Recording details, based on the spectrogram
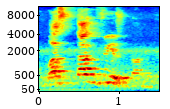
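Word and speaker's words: وَاسْتَغْفِرْ: এই যে ওয়া এবং এবং ওয়াস্তাগফির, এটা কিন্তু এই আলিফ না, এটা হলো ইস্তেগফারের আলিফ। ইস্তেগফার, এই যে ইস্তেগফার যে লেখে, ইস্তেগফার, এটাকে বলে হামজায়ে ওয়াসল। যখন এর সামনে কোনো শব্দ আসবে তখন এইটা লেখায় আসে, পড়ায় আসে না, তাতে এর কোনো জের জবর কিছু থাকে না।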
